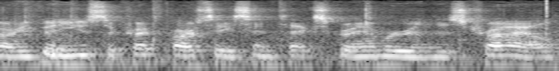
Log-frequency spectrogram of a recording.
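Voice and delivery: ordinary talk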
